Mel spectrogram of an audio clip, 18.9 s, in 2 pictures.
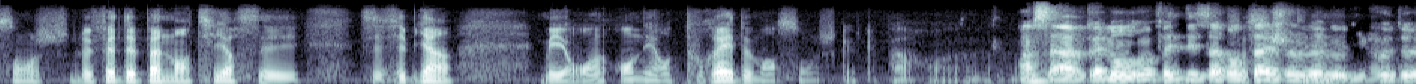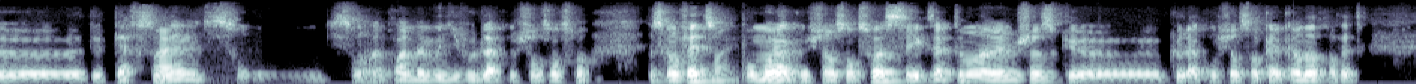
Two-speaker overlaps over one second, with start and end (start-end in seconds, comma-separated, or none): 7.9-9.2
